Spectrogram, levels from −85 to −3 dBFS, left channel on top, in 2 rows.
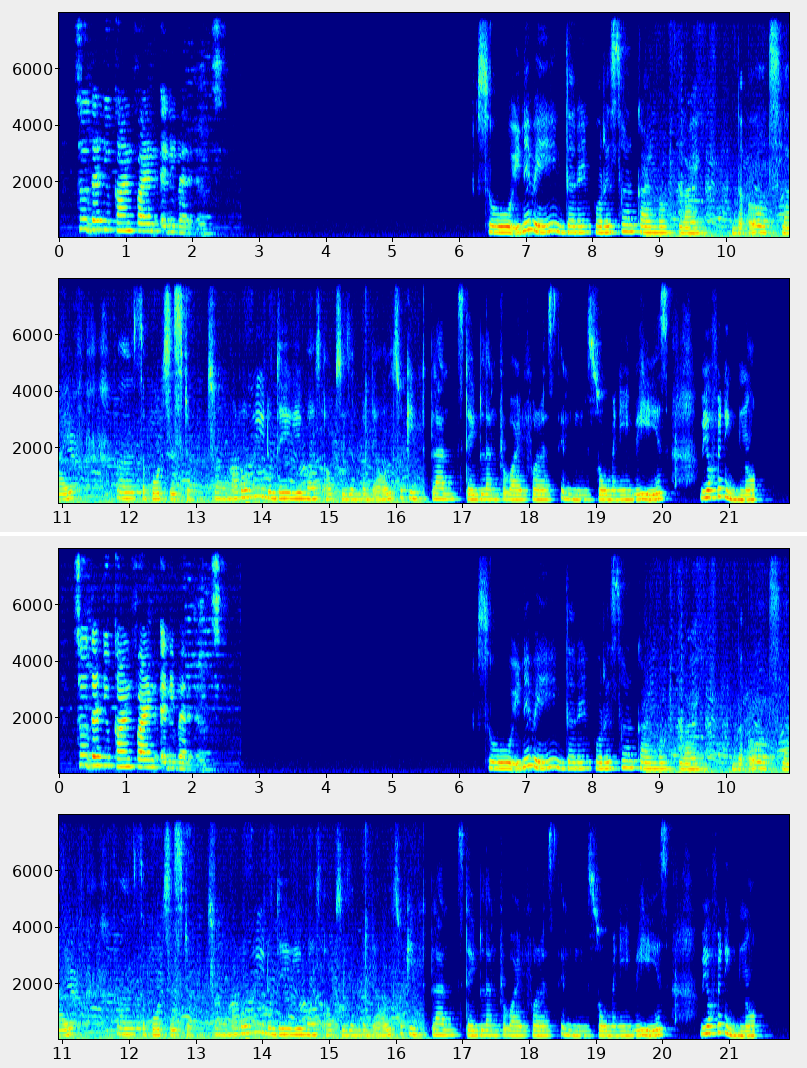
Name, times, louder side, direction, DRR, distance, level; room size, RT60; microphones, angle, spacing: voice 1, 0.2-2.4, right 4 dB, 65° right, 3.7 m, -32 dB
voice 2, 6.3-9.8 10.1-21.4, left 2 dB, 25° left, 0.5 m, -31 dB
sound 1, 8.7-16.4, equal, 10° right, 1.2 m, -42 dB
21.5 x 11.0 x 3.0 m
head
